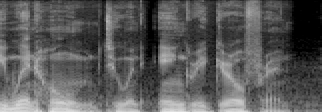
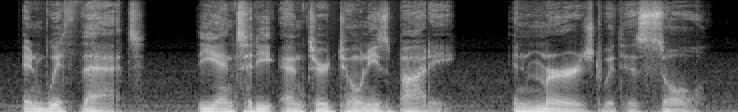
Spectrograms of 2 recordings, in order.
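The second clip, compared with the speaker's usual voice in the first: usual speaking voice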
